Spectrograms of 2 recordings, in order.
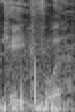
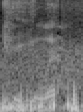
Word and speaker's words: Keighley: It's pronounced Keighley, not Keighley.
